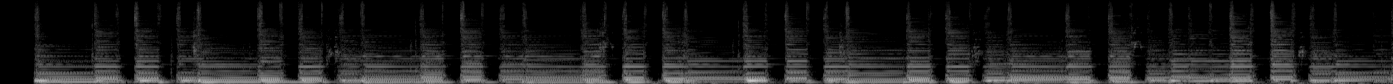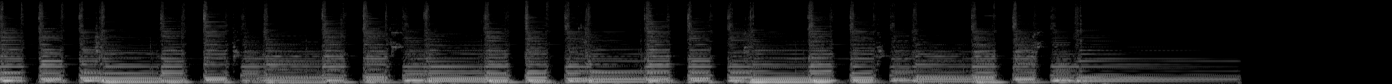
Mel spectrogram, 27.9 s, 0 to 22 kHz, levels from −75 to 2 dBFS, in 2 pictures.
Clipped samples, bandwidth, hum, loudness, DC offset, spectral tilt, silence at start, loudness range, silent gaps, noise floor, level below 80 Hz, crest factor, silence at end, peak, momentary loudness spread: under 0.1%; over 20 kHz; none; -32 LUFS; under 0.1%; -7 dB/octave; 0.35 s; 4 LU; none; under -90 dBFS; -58 dBFS; 20 dB; 1.5 s; -12 dBFS; 7 LU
